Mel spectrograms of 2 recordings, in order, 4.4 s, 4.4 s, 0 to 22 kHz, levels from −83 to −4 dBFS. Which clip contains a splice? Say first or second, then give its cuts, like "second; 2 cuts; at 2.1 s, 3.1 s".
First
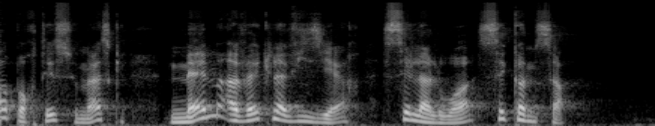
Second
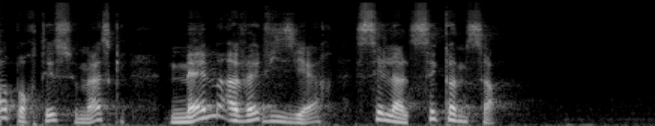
second; 2 cuts; at 1.7 s, 2.7 s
